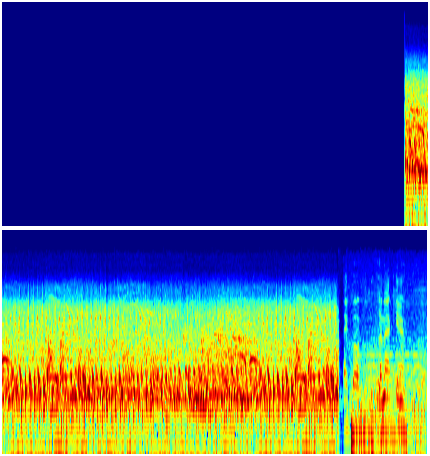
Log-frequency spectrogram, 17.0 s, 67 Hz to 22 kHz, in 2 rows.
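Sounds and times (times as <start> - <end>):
rapid automatic gunfire: 8.1 - 15.3
voices: 8.1 - 16.7
man talking: 15.3 - 16.7.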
